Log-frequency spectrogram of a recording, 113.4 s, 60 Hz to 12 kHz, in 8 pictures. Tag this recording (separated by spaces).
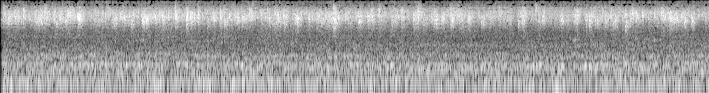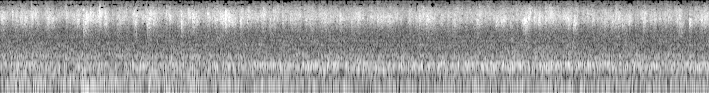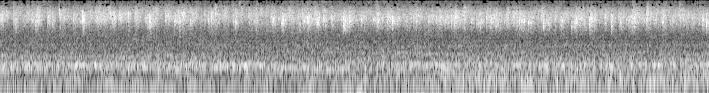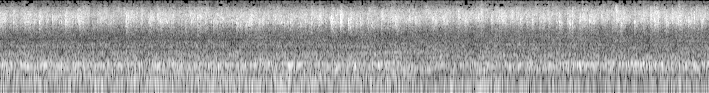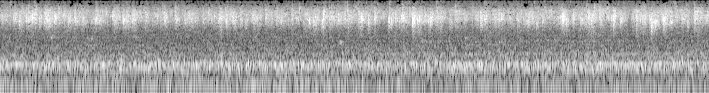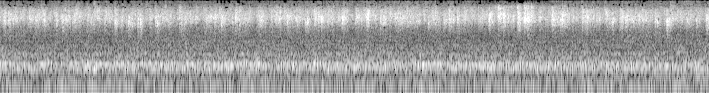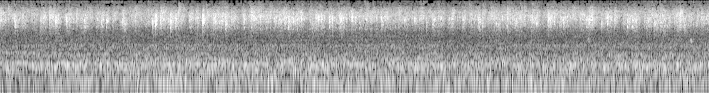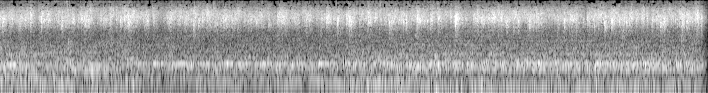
binaural primo-em172 shower zoom-h2n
